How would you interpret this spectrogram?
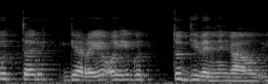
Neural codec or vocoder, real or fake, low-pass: vocoder, 48 kHz, 128 mel bands, Vocos; fake; 14.4 kHz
